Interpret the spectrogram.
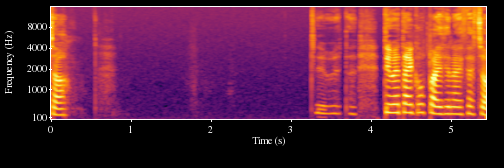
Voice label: "gobaith", Welsh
